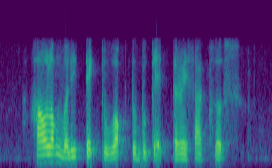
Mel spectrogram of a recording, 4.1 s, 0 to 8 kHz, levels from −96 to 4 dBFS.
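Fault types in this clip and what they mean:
G.729 codec: the speech sounds rough, slightly synthetic and narrow, held to about 150 Hz to 3.6 kHz, because an 8 kbit/s codec rebuilds it from simple models.
VoIP packet loss concealed by the speech codec: two brief, fading smears where the decoder stretched its last frame to cover a lost 30 ms packet.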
